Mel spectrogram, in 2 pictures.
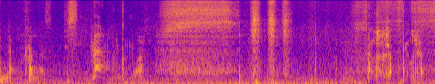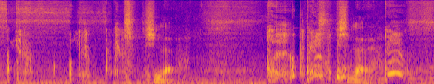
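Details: Cough lasting over a decade, which the patient's healer attributes to sorcery: repeated harsh coughs and throat clearing mixed with talk and room noise; chronic cough.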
